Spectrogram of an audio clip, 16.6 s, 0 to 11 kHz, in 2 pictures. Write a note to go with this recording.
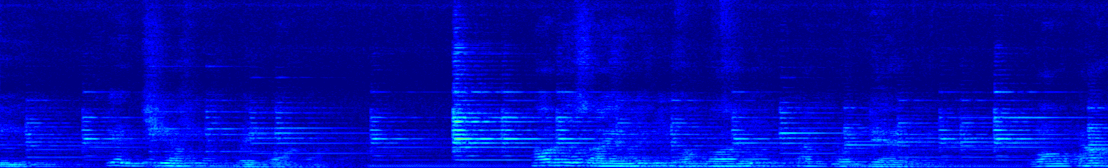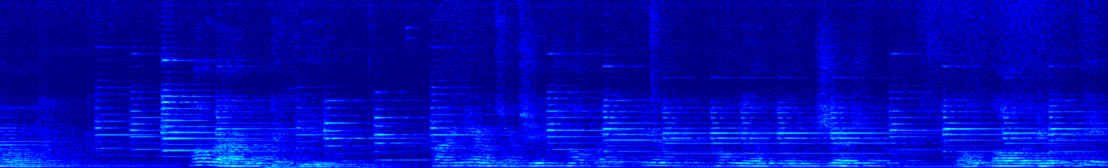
Traditional funeral ceremony in Taiwan, Sony PCM d50 + Soundman OKM II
